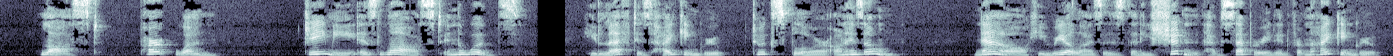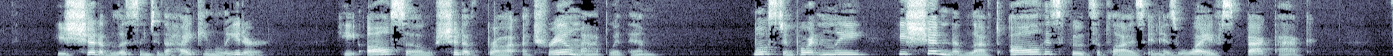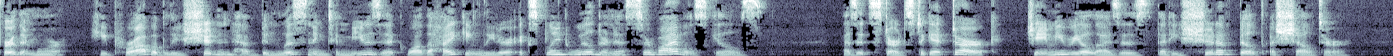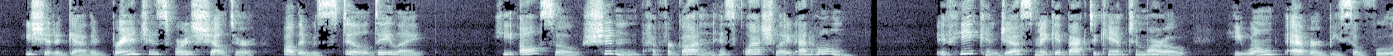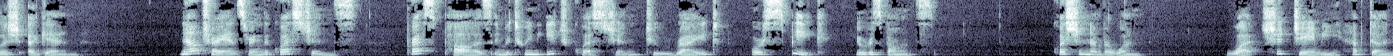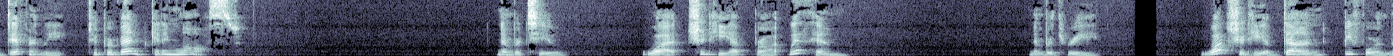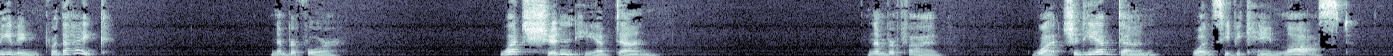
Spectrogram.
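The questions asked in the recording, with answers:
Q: What should Jamie have done differently to prevent getting lost?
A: He shouldn't have separated from the hiking group; he should have listened to the hiking leader.

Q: What should he have brought with him?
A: A trail map (and his flashlight).

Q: What should he have done once he became lost?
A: He should have built a shelter and gathered branches while it was still light.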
